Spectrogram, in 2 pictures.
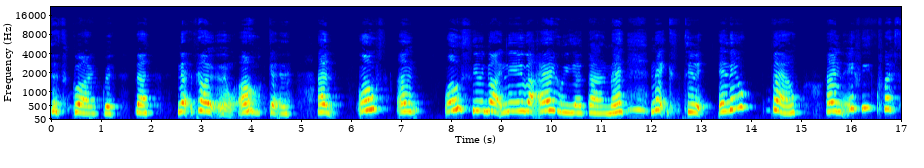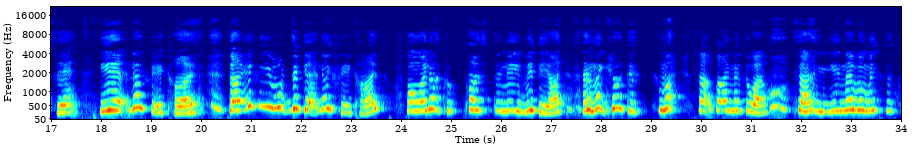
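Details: Dysarthric speech in a young woman with cerebral palsy.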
